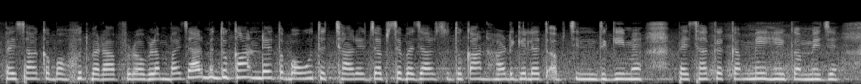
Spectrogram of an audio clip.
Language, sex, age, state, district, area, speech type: Maithili, female, 18-30, Bihar, Purnia, rural, spontaneous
